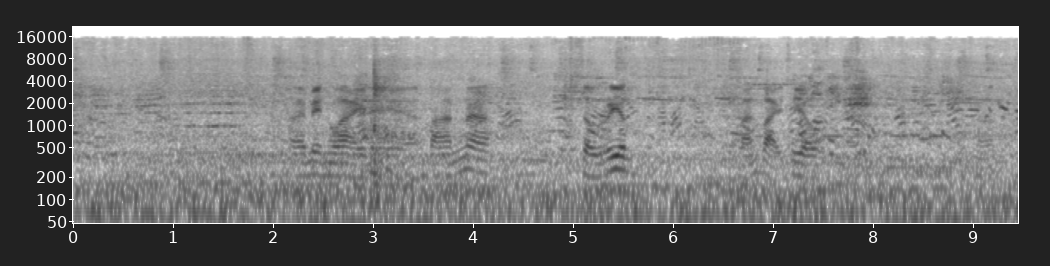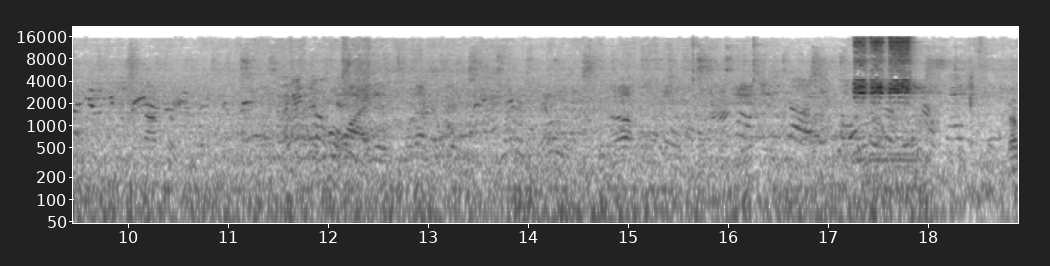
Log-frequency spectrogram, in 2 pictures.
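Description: Motorbike engines hum and pass by on a busy street.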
